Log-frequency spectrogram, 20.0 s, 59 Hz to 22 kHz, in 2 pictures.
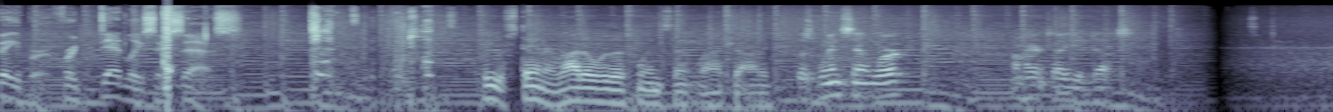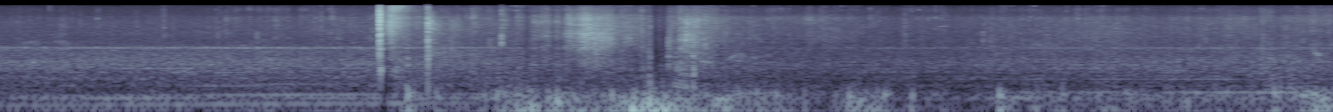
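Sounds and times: sharp snap: 1.2s - 1.7s, 12.8s - 13.5s
sharp rustles: 12.8s - 20.0s.

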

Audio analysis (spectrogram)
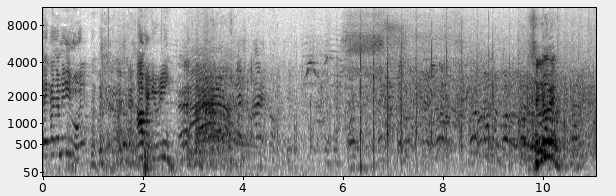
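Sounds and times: many voices talking: 1.1s - 10.8s.

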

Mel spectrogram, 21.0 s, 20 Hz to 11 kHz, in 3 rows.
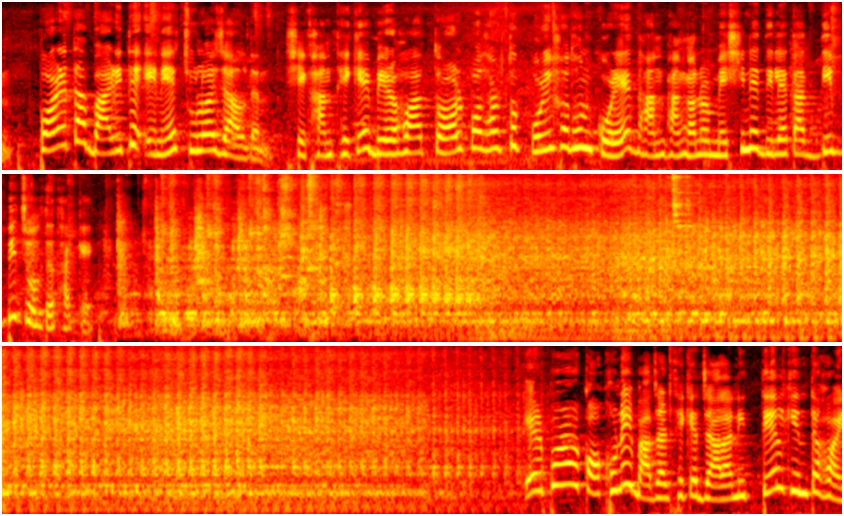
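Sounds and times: diesel engine running steadily: 10.1s - 18.4s.

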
